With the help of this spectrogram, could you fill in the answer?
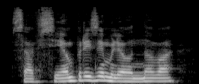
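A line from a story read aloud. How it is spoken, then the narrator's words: Snide demonic voice. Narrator (Russian): ехидно донеслось от демона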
